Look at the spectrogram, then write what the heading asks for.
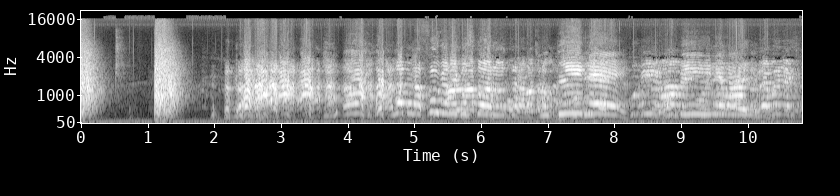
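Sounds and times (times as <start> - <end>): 
rifle shot: 0.0 - 0.5, 1.1 - 1.7
excited voices: 1.7 - 10.8
laughter: 1.7 - 10.8
speech: 2.0 - 10.8.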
